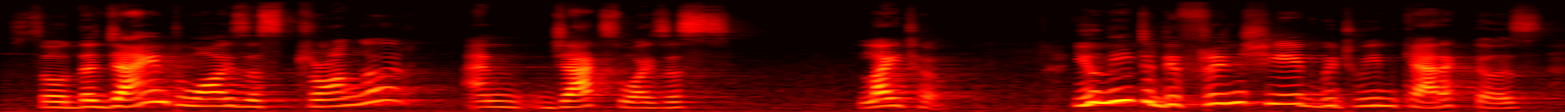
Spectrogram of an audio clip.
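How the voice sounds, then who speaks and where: A public speaking coach, a woman with a fairly high, sing-song voice, gives an instructional lesson. She speaks with deliberate emphasis and pauses for stress.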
